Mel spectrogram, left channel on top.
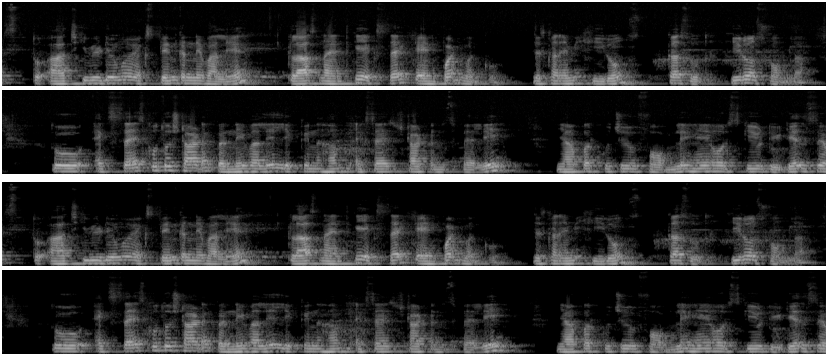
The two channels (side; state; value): left; noise; hiss, 26 dB below the sound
